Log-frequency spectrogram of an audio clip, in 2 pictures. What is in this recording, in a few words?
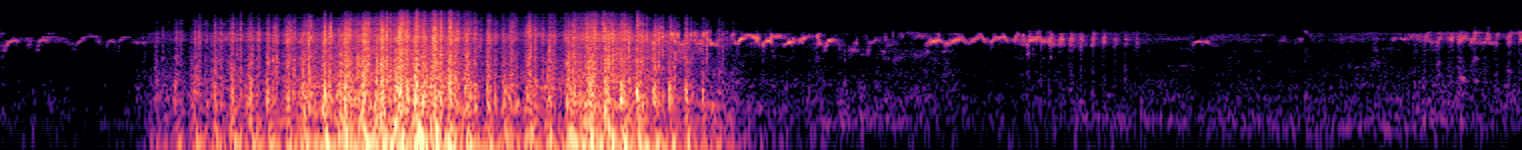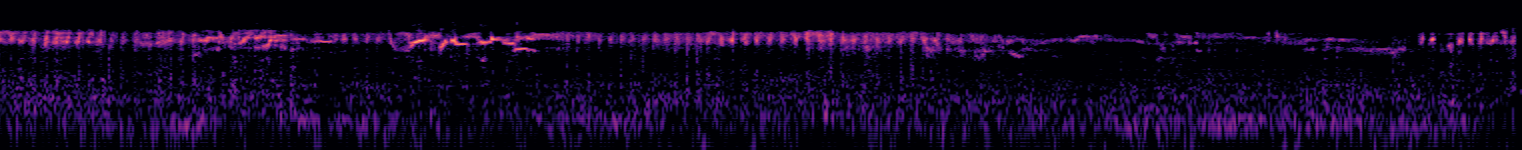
birds flapping wings with faint chirps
